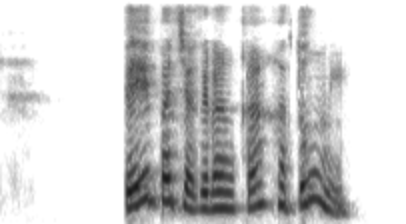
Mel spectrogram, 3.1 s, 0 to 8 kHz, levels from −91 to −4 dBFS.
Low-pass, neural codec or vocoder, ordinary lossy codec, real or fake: 7.2 kHz; codec, 16 kHz, 8 kbps, FreqCodec, smaller model; AAC, 48 kbps; fake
